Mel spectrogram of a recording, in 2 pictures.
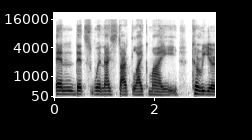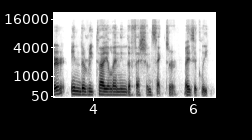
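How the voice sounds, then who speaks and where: A woman's voice: sits low, level tone, measured pace, dry recording. A woman with a Portuguese accent, a guest on an interview podcast, telling her story in English with many hesitations and restarts. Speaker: guest, fashion entrepreneur.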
